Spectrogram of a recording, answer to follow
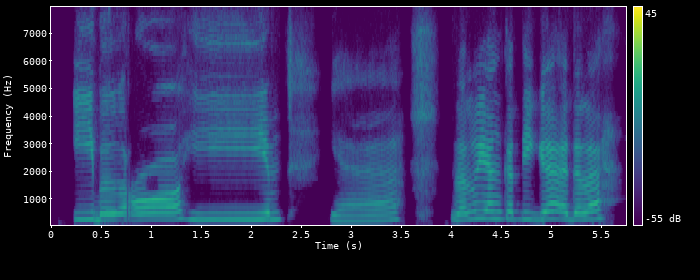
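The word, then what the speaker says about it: إبراهيم: Lalu yang kasroh ibirohim. Nah, ini ke bawah ke kasroh tidak, tapi iberohim.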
